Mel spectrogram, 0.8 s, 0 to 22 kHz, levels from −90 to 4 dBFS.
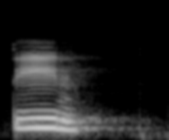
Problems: none marked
